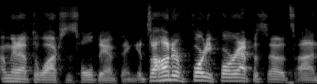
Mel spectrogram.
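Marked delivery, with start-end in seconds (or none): none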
